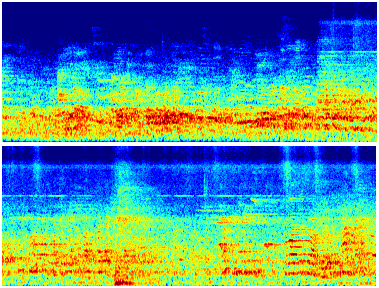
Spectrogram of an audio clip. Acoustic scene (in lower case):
subway station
